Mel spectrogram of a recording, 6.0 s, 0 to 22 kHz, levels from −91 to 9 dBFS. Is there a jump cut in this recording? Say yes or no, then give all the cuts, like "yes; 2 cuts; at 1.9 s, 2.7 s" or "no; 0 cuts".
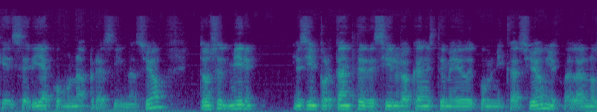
no; 0 cuts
